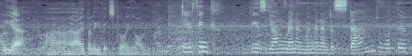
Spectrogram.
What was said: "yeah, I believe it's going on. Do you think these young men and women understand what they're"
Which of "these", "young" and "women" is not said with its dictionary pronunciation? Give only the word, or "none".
none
